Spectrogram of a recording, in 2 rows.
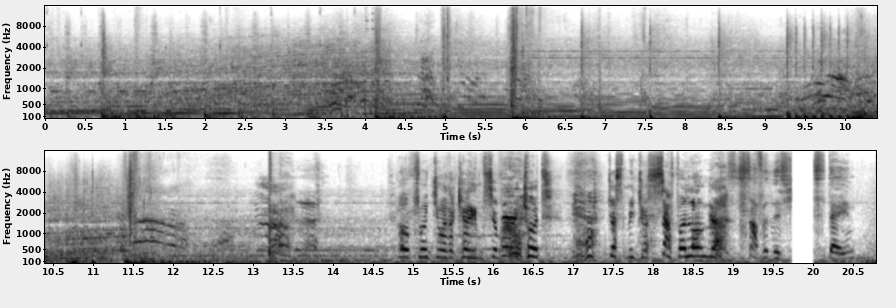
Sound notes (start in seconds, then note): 4.6 both moaning; 7.5 dramatic music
